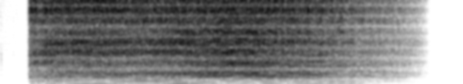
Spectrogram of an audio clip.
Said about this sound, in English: Confused, the salesman takes the chainsaw and starts it up to see what's wrong. At which point the idiot asks, Hey, what's that noise?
